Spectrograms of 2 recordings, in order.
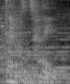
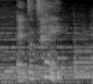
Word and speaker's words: entertain: you understand Number Two magazine magazine which is pronounce the word as magazine number three Entertain Entertain number four engineer engineer number five interrupt interrupts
